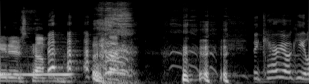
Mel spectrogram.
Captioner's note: laughs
